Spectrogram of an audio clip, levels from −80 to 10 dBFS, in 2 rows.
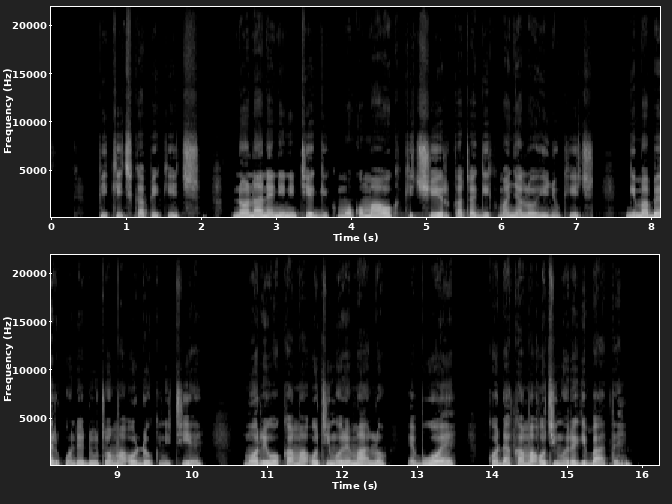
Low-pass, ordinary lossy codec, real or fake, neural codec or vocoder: none; none; real; none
